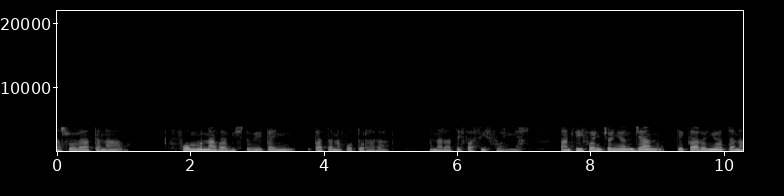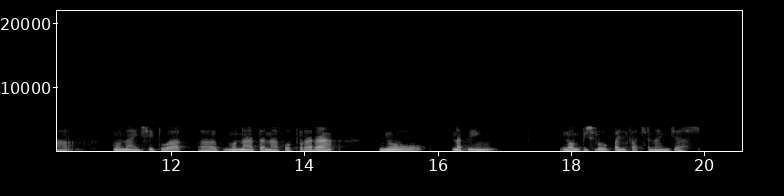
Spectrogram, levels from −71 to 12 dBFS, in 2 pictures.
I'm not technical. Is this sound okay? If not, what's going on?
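No. The whole recording sounds a little rough, thin and slightly synthetic, like speech heard over an older internet phone call, with no crisp high end. That is the iLBC codec, a voice-call compression format that cuts away everything above 4 kHz and rebuilds the speech in short 20 ms chunks. It keeps words clear but strips out natural airiness and adds a plainly audible mechanical edge.

On top of that there are brief hiccups where the sound smears into a held, slightly buzzy or breathy tone instead of moving on. They come at 2.12 to 2.17 s, 4.66 to 4.71 s, 6.32 to 6.50 s, 9.00 to 9.12 s, 11.13 to 11.16 s, 13.90 to 13.96 s, 16.38 to 16.49 s, and longest at 18.76 to 19.19 s. These are lost iLBC frames. Pieces of the transmission went missing, and the decoder filled each hole by repeating the last bit of voice with some noise mixed in. Because each chunk stands on its own, the speech snaps back to normal right after each gap.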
